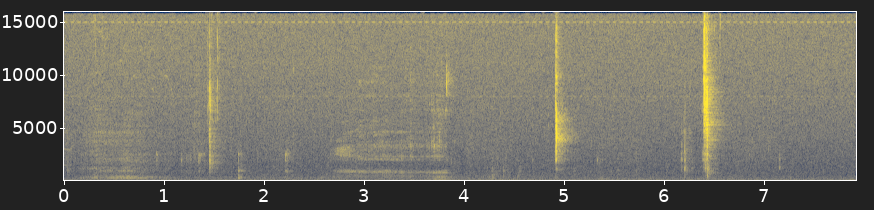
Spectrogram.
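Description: Drinking from a mug: a short sip-like sound, then two sharp clicks about a second and a half apart, the loudest sounds here, with a few small handling ticks around them.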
